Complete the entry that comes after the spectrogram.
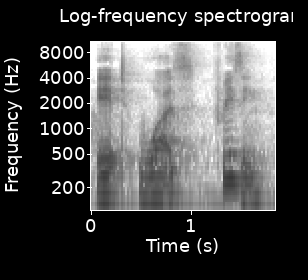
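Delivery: slow, drawn-out English demo; slow model answer. Shown as a demonstration. Teacher showing the shorter answer, slow and clear. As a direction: stretch it out for learners. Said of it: "O podríamos también cambiarlo a".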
